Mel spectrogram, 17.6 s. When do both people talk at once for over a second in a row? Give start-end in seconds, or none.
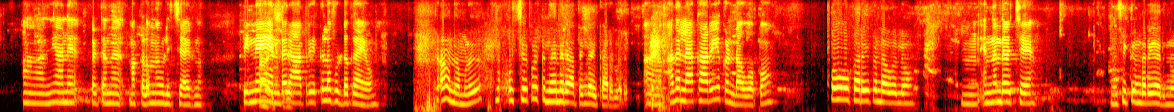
none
